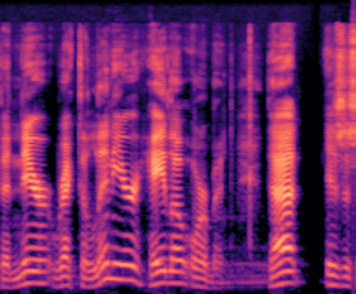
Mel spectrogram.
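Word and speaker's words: rectilinear: I was pronouncing that wrong. The near rectal linear halo orbit.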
